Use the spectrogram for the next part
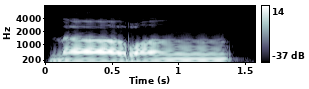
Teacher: नारन पे जो रा है ना, इसमें भी इसको मोटा पढ़ना है क्योंकि दो ज़बान है इसके ऊपर।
